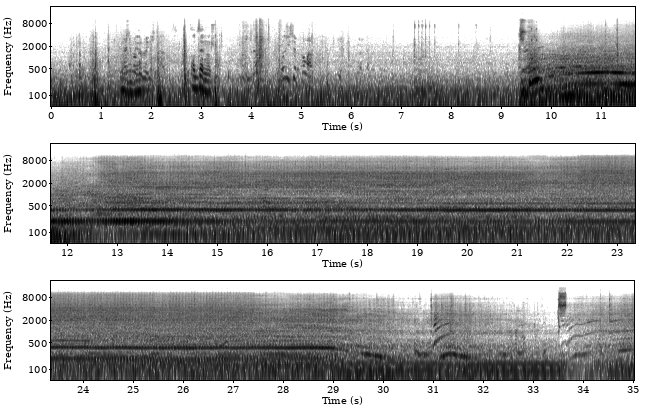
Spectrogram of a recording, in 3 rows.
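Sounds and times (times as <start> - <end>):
vehicle engine at steady revs: 0.0 - 35.0
winch whine: 9.3 - 35.0.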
